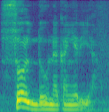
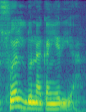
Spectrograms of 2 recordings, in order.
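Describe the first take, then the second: First: The stressed vowel is a plain o. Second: The stressed vowel is the diphthong ue. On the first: The speaker calls it wrong. "no soldo una cañería" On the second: The speaker calls it right. "Yo sueldo una cañería"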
